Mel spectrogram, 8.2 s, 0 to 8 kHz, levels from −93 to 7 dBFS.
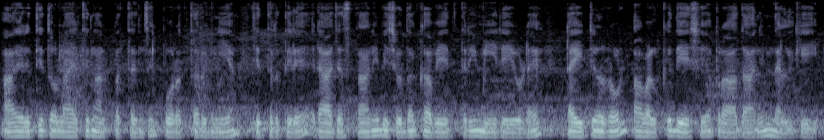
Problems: background sounds at intervals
